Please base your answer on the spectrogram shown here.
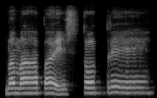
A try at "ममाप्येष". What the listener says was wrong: नहीं है, पा पूरा नहीं आधा है। ममापे, पा को आधा कर लो, पे कर दो। पा को पे स। चलो ठीक है, कई कई जगह का दोष होता है, उसलिए भी थोड़ी आ जाता है। तो ममा पेश स्तोत्रे, ममा पेश, है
